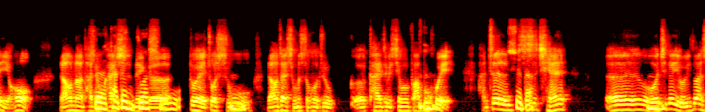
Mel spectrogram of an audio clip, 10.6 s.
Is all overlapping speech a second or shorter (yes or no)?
no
